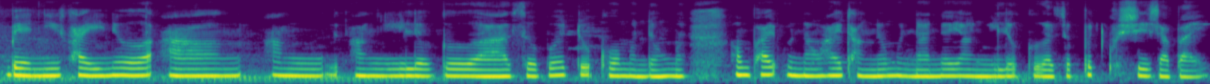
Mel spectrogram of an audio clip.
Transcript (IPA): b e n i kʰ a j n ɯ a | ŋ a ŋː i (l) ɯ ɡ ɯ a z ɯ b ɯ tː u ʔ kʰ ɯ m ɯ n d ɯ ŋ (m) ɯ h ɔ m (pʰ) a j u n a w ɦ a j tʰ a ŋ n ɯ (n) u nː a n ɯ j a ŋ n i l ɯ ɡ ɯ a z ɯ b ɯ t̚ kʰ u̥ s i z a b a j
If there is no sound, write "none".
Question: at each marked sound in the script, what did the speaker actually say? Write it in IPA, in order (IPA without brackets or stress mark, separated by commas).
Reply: l, m, pʰ, m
